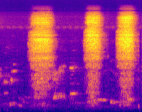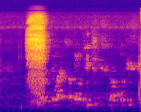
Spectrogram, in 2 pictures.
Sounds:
Sniff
